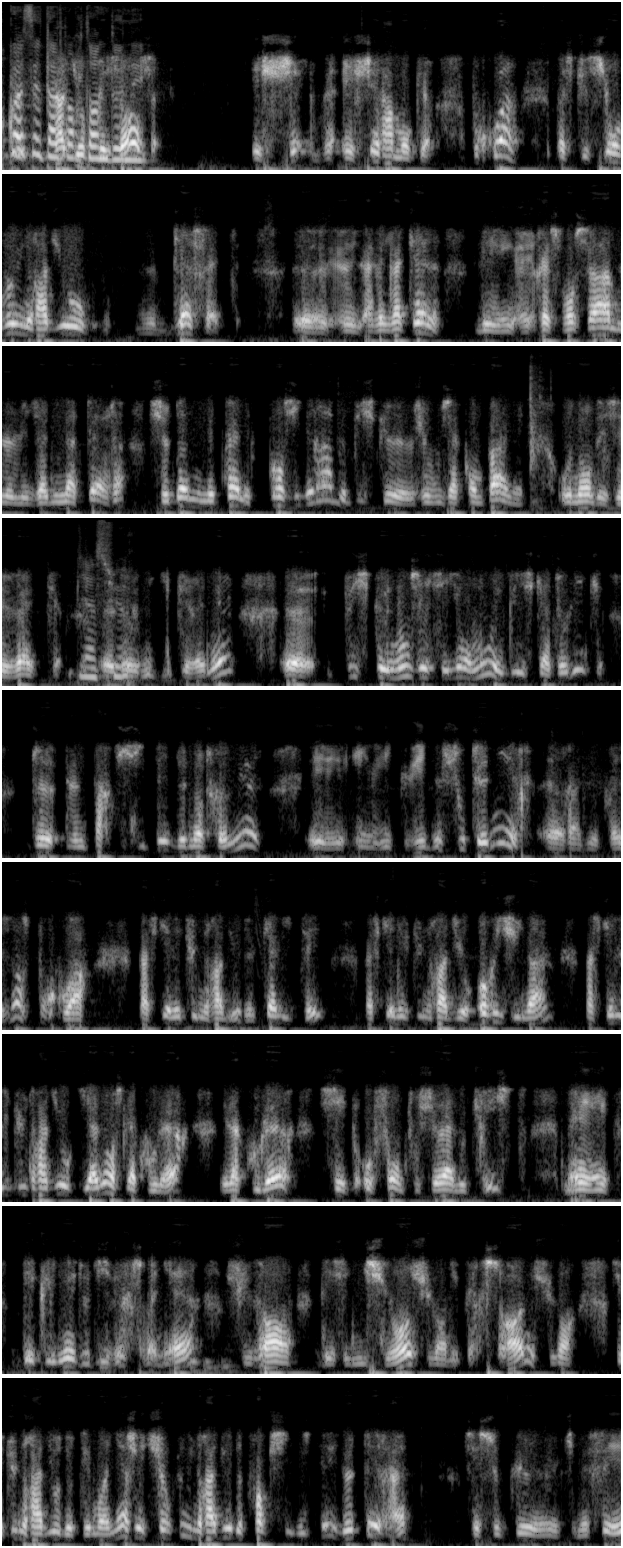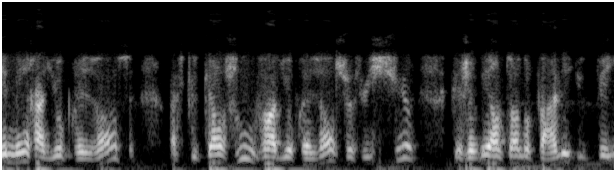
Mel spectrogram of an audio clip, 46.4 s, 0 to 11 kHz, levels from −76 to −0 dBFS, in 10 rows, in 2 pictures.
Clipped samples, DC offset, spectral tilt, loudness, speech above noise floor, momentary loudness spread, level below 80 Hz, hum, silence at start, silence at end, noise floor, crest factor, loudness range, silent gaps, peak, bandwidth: under 0.1%; under 0.1%; -5 dB/octave; -20 LUFS; 38 dB; 13 LU; -46 dBFS; none; 0 s; 0 s; -58 dBFS; 20 dB; 6 LU; none; 0 dBFS; 10.5 kHz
